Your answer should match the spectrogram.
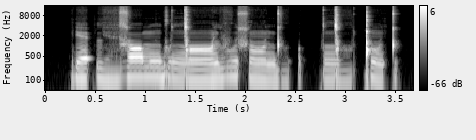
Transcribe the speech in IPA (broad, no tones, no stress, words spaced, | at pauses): ɾʲɛʔ lʲɛ̤zɔːmŋɡu ŋ͡ǀɔ̃ːlʲvusõːndo̤ʔ | ŋ͡ǀɔ̤ǃũt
